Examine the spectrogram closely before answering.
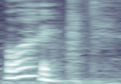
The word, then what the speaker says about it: Blythe: I mean, of course it's spelled like Blythe, but like I've learned Blythe, yeah. Yeah, it's just Blythe.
